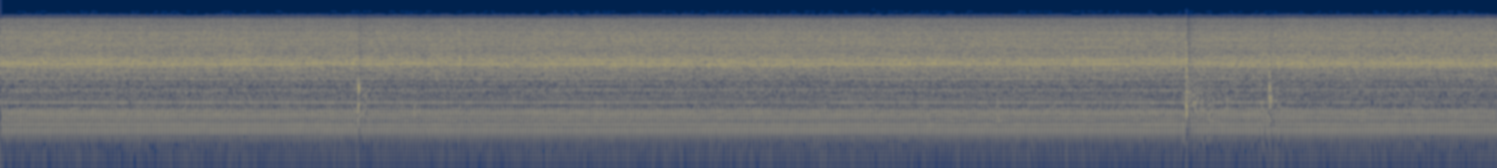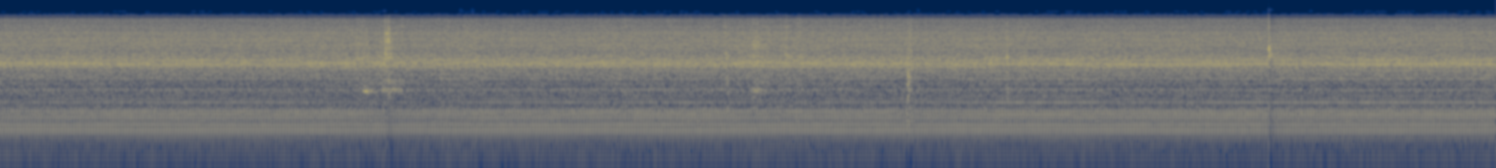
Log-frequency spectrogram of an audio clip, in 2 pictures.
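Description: A small engine running steadily at a constant speed, with a few faint knocks now and then.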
